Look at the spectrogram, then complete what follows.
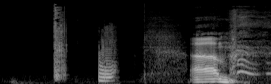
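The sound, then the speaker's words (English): Fart sounds in a funhouse hallway at an amusement attraction in Panama City, Florida: a few short sputtering bursts followed by a longer, louder buzzy blast. “Was that a fart? Maybe. Did I hear a fart? Yep.”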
